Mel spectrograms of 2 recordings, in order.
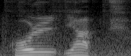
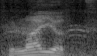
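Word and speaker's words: גָּלְיָת: 이 골리앗이란 이름의 본래 히브리적인 발음으로 이제 부르자면 골야트 이렇게 불리는 이름입니다. 골야트. 이것이 영어로 건너가서 글라이어트 이렇게 기록되고 발음이 되고 한글로 와서는 골리앗 이렇게 발음이 돼서 원어하고는 좀 거리가 좀 있는 이름이죠.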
